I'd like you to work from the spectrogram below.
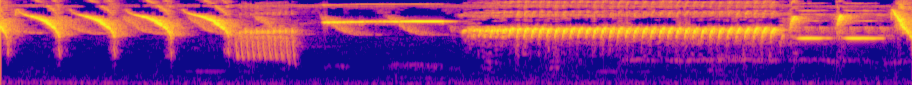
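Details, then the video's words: Canary song for training pet birds: a run of four down-slurred whistled notes, a buzzy burst, a thin high whistle, then a long rapid rattling trill and short sharp notes, all high-pitched. "CANARY SINGING SOUND"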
